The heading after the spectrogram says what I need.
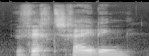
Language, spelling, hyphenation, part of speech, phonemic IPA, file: Dutch, vechtscheiding, vecht‧schei‧ding, noun, /ˈvɛxtˌsxɛi̯.dɪŋ/, Nl-vechtscheiding.ogg
- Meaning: a divorce involving bitter conflict between the separating spouses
